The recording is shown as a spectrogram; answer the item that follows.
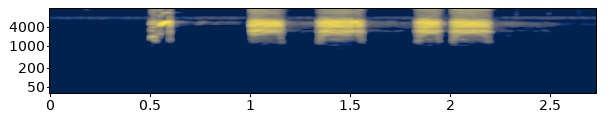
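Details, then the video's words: Loud-calling black francolin, known locally as kala teetar or mastbolar, from Khushab. A brief high squeak is followed by two pairs of harsh, rasping, grating bursts, each pair sharply separated, against a silent background. "kala teeter mastbolar"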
